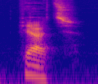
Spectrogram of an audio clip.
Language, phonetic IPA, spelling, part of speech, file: Belarusian, [pʲat͡sʲ], пяць, numeral, Be-пяць.ogg
- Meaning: five (5)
